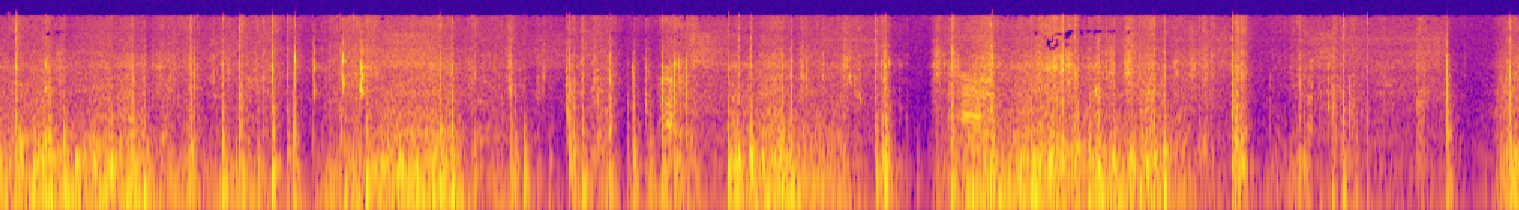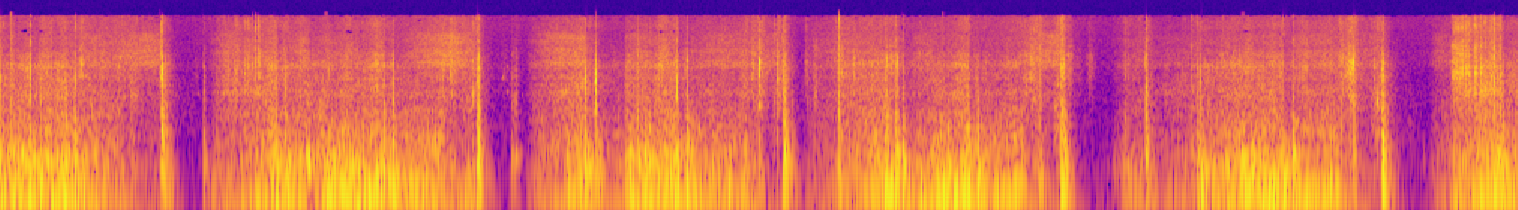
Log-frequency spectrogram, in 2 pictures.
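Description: Skateboard wheels rolling on a plywood bank ramp, the rumble swelling and fading about every three seconds as the board rides back and forth between the banks, with occasional sharp clacks from the board.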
